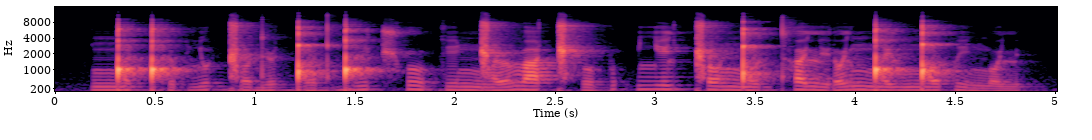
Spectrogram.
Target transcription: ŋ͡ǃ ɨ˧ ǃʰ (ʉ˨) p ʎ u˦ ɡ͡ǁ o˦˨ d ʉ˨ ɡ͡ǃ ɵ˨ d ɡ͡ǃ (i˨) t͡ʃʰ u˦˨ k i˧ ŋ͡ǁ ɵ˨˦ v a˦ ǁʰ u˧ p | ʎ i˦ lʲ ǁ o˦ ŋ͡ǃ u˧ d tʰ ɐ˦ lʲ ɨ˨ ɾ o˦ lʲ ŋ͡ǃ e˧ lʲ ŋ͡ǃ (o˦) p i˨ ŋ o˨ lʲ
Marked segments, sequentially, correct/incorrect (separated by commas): incorrect, incorrect, incorrect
